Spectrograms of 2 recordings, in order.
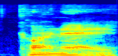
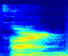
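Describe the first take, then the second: First: The name is said as two syllables. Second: The name is said as one syllable. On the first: The speaker calls it right. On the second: The speaker calls it wrong.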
